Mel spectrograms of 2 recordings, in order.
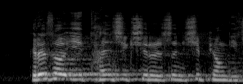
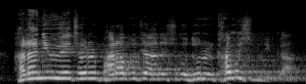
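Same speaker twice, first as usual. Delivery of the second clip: louder, higher-pitched challenge to God; acted psalmist's raised lament; irreverent protest; 6 semitones higher, 7 dB louder than usual. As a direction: confront God with a complaint. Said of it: "아주 불경한 소리로 하나님께".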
